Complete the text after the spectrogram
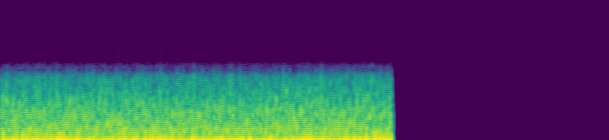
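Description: A buzzy electronic chime plays over a loud hissing rush, then cuts off abruptly.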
